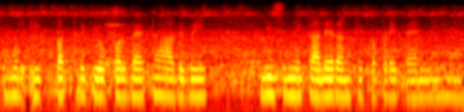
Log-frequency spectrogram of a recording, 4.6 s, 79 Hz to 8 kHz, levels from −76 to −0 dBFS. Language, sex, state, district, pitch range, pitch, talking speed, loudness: Hindi, female, Chandigarh, Chandigarh, 150-160 Hz, 155 Hz, 180 wpm, -20 LUFS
